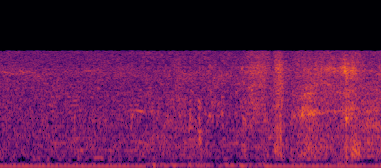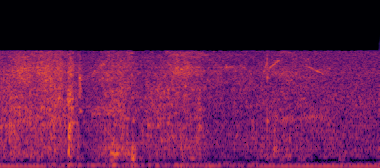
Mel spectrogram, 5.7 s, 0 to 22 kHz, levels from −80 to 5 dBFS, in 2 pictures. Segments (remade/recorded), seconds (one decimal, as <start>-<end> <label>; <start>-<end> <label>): 0.0-1.1 recorded; 1.1-2.0 remade; 2.0-3.2 recorded; 3.2-4.8 remade; 4.8-5.7 recorded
